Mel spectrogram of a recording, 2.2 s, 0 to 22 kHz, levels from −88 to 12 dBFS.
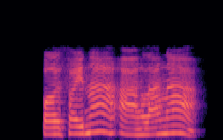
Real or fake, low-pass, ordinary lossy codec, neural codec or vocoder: real; 5.4 kHz; none; none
